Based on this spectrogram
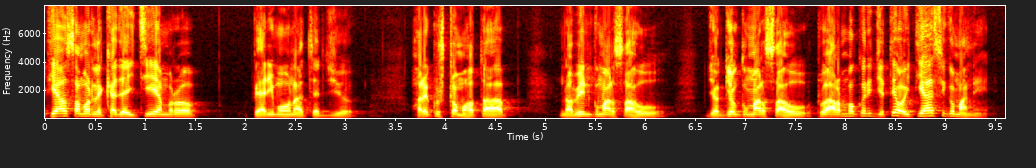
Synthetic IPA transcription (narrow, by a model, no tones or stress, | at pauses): jt̪iɦasamɔɾelekʰad͡ʒajt͡ʃʰiamɔɾɔ | pjaɾimɔɦɔnat͡ʃaɾd͡ʒiɔ | hɔɾekɾusʈɔmɔɦɔt̪ab̚ | nɔbinkumaɾɔsaɦu | d͡ʒɔɡjɔŋkumaɾɔsaɦuʈʰuaɾɔmbʱɔkɔɾid͡ʒet̪eɔjt̪iɦasikɔmanḛ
